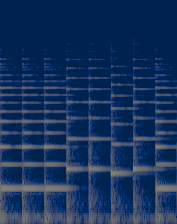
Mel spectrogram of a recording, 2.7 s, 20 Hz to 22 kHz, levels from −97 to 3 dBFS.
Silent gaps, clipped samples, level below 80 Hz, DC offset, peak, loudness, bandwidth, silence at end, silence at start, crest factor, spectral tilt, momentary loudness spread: none; under 0.1%; -68 dBFS; under 0.1%; -32 dBFS; -48 LUFS; 11.5 kHz; 0 s; 0 s; 16 dB; -2.5 dB/octave; 4 LU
